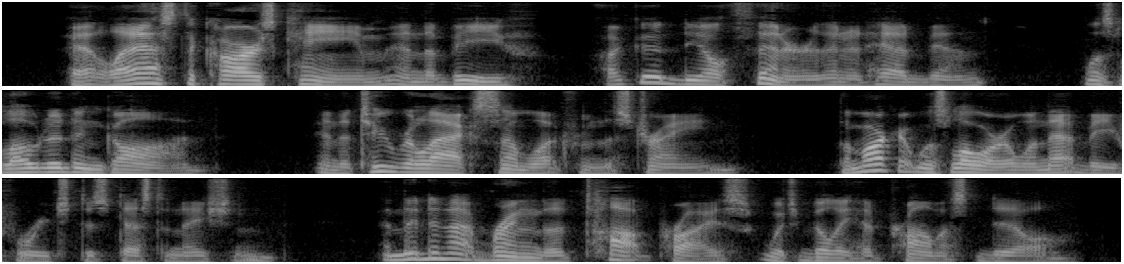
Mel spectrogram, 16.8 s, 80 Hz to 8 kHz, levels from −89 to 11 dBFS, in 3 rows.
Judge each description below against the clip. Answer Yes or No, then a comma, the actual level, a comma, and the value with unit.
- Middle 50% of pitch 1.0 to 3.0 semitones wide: No, average, 4.6 semitones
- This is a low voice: Yes, low, 120 Hz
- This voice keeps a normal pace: Yes, average, 180 wpm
